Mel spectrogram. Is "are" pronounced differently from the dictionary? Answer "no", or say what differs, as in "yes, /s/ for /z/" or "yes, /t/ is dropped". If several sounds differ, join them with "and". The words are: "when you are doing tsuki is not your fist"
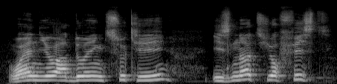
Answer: no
